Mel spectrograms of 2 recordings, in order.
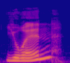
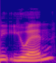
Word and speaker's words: Yuan: And turns out that it's actually pronounced in Mandarin something closer to Yuan, or like the letter U-N, Yuan.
